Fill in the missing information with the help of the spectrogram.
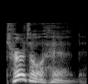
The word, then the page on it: turtlehead: British English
